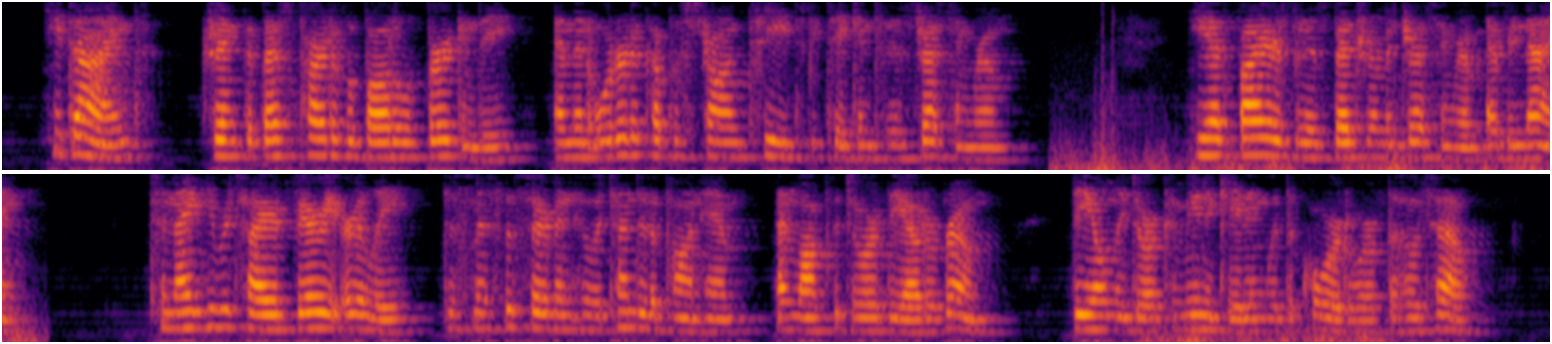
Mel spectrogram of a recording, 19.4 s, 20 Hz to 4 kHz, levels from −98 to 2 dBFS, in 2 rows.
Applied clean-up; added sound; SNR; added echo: none; Wind; 17 dB; reverberation time 0.3 s.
